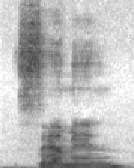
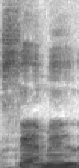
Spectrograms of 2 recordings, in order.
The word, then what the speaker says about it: salmon: But like, I don't even like salmon. I always want to say salmon, but it's like it's not the L. The L is silent. So I don't like salmon, and I don't like tilapia.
